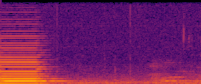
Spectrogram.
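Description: A person's voice holding one steady, flat-pitched drawn-out sound for about half a second, then trailing off into a faint hum.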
